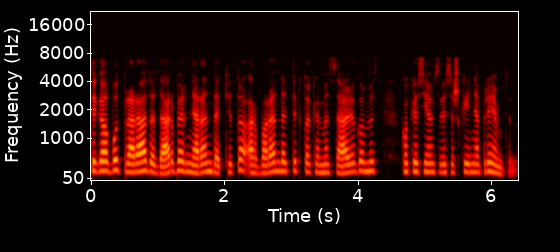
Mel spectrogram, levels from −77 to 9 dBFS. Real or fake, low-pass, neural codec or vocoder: fake; 7.2 kHz; codec, 16 kHz, 2 kbps, FunCodec, trained on Chinese and English, 25 frames a second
